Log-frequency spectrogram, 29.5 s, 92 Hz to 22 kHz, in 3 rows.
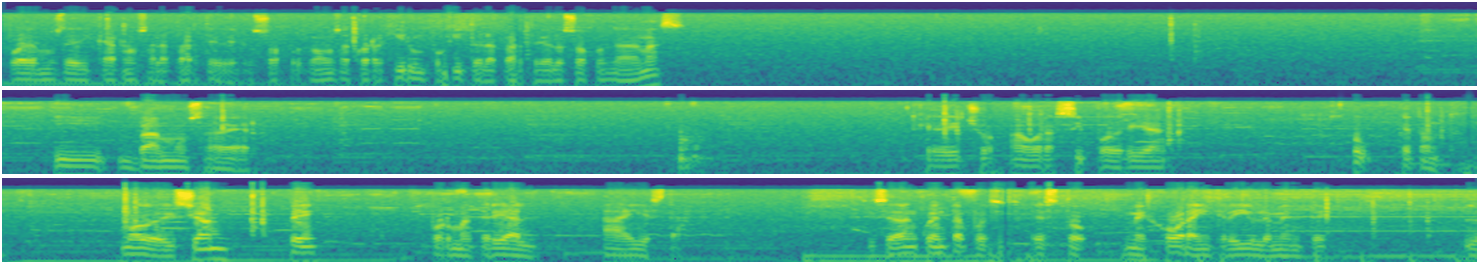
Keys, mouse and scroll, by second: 0.4 right click, 0.8 Tab, 1.5 scroll down 2, 2.8 shift+middle click, 5.1 right click, 7.9 Tab, 8.5 right click, 10.8-11.1 scroll down 2, 11.5 shift+middle click, 11.6 shift+click, 14.6 right click, 16.2 Tab, 17.7 p, 19.4 Escape, 20.6 Tab, 21.4 p, 22.5 click, 23.8 scroll down 1, 24.3-27.8 middle drag, 28.0-28.4 scroll up 1, 29.1 shift+Tab.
